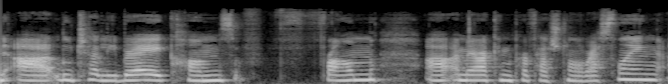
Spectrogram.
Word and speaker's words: Lucha Libre: And I'd like you to tell us a little bit about Lucha Libre.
